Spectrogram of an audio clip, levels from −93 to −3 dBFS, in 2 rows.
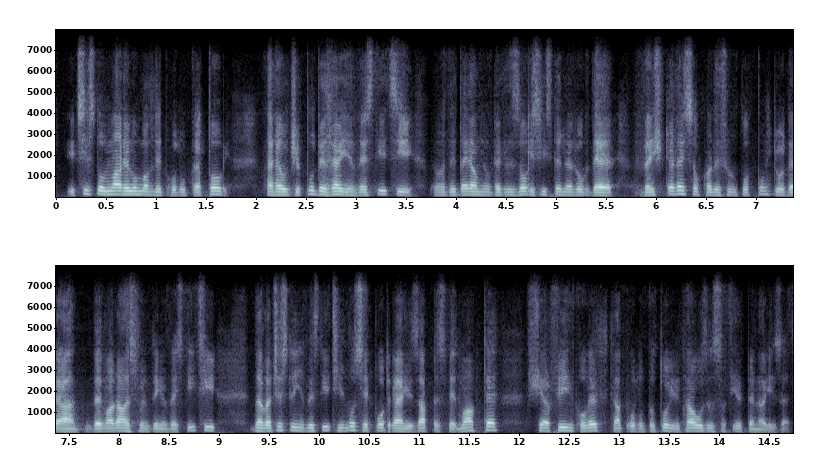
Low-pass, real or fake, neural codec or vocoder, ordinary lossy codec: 7.2 kHz; fake; codec, 16 kHz, 0.5 kbps, FreqCodec, larger model; Opus, 24 kbps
